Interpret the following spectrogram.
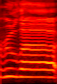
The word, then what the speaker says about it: Roula: Or Rua. Anybody want to spell it? What is that? Huh? For the record, I do usually say Rua, but there are times I'm like, "Oh, let's just make this easy for everyone."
